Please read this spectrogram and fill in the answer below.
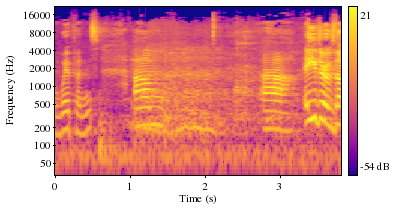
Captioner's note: audience laughing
